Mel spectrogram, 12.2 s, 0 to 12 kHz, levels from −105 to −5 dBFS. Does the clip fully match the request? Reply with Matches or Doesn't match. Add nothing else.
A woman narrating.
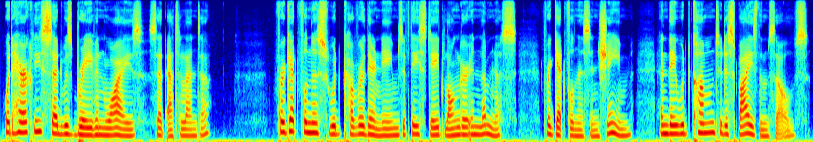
Matches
